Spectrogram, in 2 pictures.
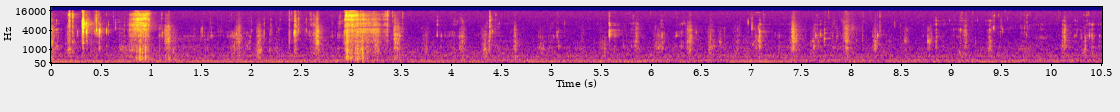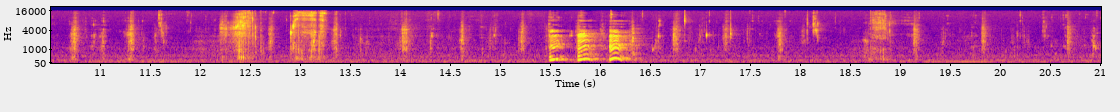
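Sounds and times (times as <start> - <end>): person humming: 15.5 - 16.5
wet chewing and mouth clicks: 16.3 - 21.0.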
